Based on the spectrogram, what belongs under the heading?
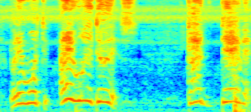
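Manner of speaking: high, loud exasperated yell; frustrated outburst. Real, not acted. YouTuber fed up with his own long video, shouting. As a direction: blow up at having to keep explaining.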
